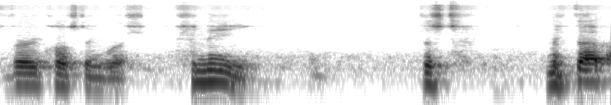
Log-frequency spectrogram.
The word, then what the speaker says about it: Knie: Knie. Just make that I. You have to have the I to make an E sound. But in German, you got to pronounce the K and the N, yeah?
